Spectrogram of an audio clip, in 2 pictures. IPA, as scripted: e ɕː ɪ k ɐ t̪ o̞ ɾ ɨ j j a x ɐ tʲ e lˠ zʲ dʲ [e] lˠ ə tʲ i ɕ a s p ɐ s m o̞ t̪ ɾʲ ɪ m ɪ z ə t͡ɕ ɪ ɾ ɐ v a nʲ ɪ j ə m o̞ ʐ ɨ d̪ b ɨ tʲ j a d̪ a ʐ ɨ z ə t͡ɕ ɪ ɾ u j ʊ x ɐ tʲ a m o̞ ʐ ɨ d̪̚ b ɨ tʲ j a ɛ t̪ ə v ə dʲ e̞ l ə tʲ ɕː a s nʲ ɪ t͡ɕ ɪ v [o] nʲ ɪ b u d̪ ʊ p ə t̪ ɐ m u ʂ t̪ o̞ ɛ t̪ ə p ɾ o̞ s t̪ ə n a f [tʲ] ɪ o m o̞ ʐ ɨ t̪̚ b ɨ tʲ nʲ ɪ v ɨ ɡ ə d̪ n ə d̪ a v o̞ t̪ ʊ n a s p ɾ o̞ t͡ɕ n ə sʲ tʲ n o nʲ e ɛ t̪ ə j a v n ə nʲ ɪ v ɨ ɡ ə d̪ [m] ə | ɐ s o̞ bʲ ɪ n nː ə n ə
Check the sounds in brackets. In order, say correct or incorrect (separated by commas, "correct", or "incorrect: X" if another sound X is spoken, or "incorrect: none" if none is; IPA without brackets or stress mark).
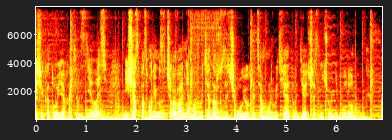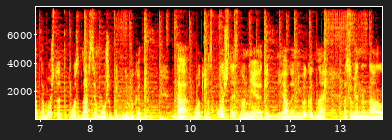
correct, correct, incorrect: sʲ, incorrect: n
